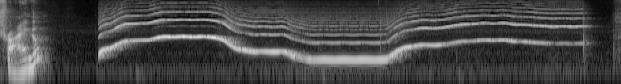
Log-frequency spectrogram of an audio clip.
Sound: triangle wave noise

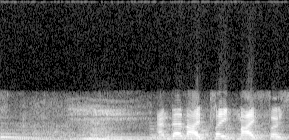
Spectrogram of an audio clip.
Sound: audience laughs

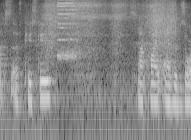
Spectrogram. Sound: rattling

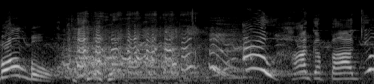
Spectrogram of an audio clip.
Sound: laughing

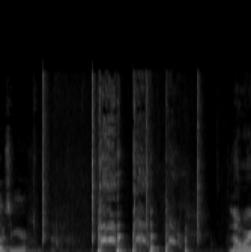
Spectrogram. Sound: coughs

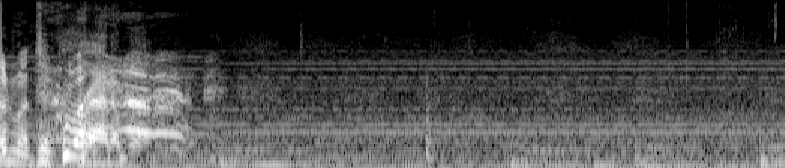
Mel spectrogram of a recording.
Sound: laughs

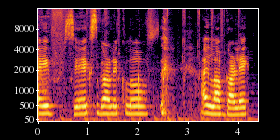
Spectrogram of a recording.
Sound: chuckles

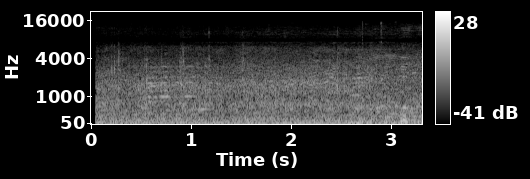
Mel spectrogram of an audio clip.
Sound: city sounds

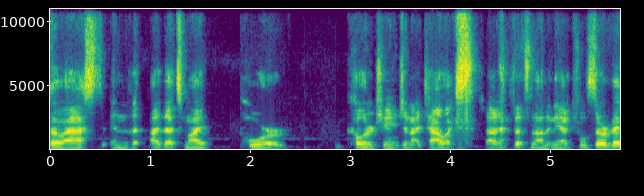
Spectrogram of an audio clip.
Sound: laughs

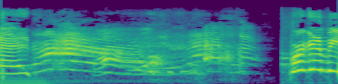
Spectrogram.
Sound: roaring

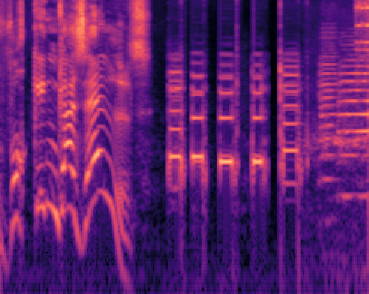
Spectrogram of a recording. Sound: dialing; phone rings

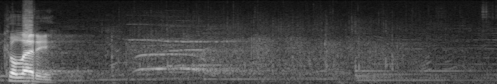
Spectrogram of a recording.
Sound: audience applauds

